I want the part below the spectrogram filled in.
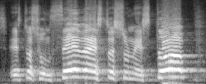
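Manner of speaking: mock recital. Reciting driving theory signs.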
